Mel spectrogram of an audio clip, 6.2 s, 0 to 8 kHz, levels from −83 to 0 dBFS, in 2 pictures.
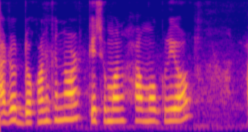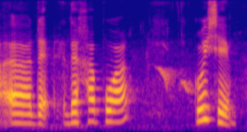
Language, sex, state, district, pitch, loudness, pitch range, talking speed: Assamese, female, Assam, Kamrup Metropolitan, 260 Hz, -15 LUFS, 230-270 Hz, 85 wpm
